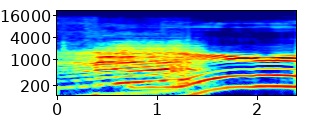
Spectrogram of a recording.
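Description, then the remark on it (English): A person imitates a cow with a long, loud "moo," a sustained droning vocal tone that swoops upward in pitch partway through and holds to the end. “And can I hear your moo?”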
